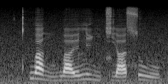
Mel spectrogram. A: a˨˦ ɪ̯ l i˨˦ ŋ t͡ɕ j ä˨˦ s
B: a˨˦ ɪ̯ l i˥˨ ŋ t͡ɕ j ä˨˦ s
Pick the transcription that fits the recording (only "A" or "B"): B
